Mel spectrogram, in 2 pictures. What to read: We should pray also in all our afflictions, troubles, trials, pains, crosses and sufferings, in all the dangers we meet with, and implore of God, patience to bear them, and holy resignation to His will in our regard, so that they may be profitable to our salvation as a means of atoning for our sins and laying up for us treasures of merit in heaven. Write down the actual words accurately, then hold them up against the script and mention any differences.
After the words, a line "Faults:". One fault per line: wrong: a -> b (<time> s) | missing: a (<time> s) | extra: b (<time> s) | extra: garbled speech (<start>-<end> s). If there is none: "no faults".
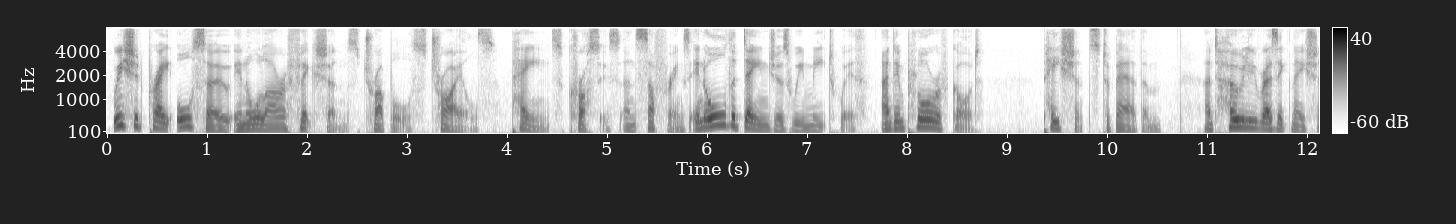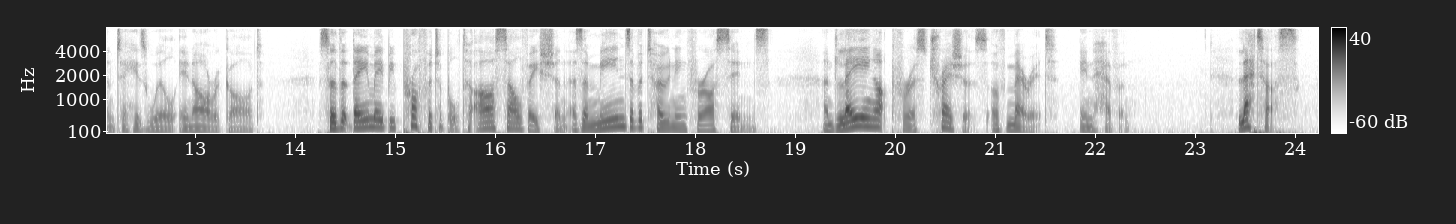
We should pray also in all our afflictions, troubles, trials, pains, crosses and sufferings, in all the dangers we meet with, and implore of God, patience to bear them, and holy resignation to His will in our regard, so that they may be profitable to our salvation as a means of atoning for our sins and laying up for us treasures of merit in heaven. Let us
Faults:
extra: Let us (23.4 s)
